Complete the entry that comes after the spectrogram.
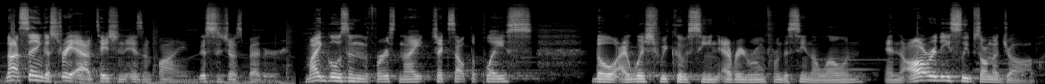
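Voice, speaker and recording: A man's voice: medium pitch, animated, normal speed, fairly bright tone. A young man giving a casual, scripted movie review commentary with a joking, casually profane manner. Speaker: video reviewer. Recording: music playing behind the voice. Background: background music.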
